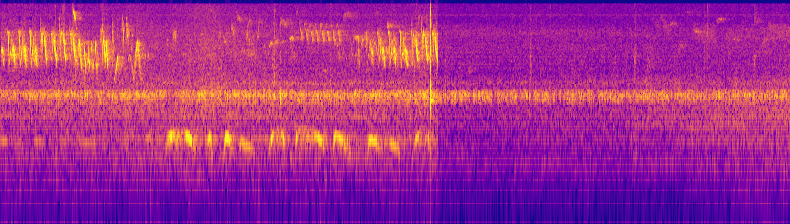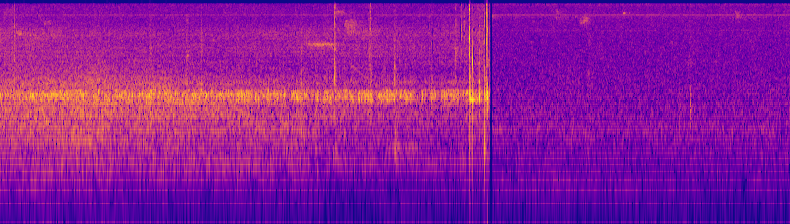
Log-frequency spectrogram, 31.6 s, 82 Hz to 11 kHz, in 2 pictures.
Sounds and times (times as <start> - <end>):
Outside, rural or natural: 0.0 - 31.6.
